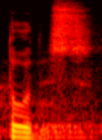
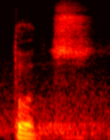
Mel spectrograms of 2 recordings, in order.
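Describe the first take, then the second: First: Said in the usual way. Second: Preacher whispering todos to drive it home; whispered repeat. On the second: Shown as a demonstration. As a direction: whisper todos again, breathless and hushed.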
